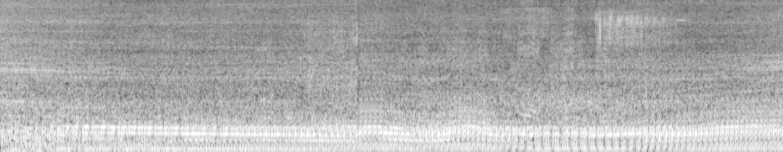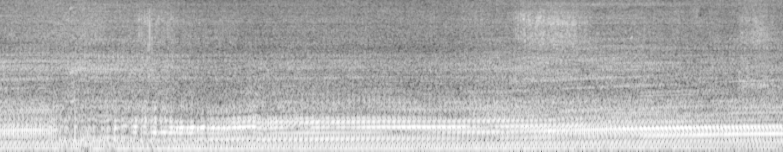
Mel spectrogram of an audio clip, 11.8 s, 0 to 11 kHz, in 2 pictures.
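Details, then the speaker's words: Yamaha R6 (5SL) sportbike idling poorly and struggling to pull away, needing lots of throttle with the clutch; engine note rises, sags and wavers like a misfire, no fault code; traced to a faulty ignition coil, replaced. "It's like really struggling to pull off. I'm having to give it a lot of gas with the clutch."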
